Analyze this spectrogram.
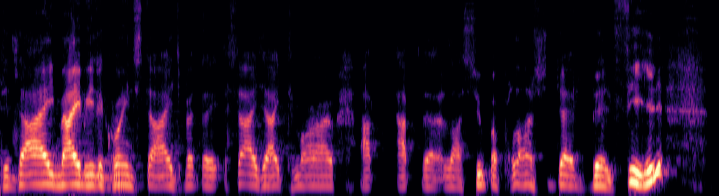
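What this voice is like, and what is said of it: Australian accent pronouncing French. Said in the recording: “How's my French going there ... With the Aussie accent”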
